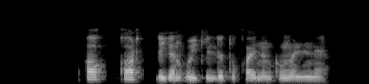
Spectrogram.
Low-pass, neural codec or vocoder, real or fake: 5.4 kHz; none; real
